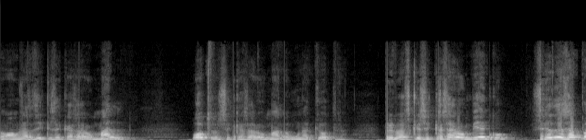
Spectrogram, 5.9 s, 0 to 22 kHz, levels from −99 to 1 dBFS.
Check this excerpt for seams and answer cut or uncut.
uncut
